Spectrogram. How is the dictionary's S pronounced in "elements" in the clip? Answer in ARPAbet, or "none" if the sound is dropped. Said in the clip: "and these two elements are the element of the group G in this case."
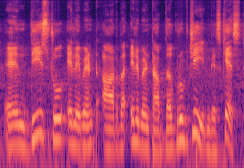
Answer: none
